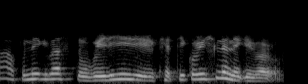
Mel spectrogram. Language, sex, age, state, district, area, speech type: Assamese, female, 30-45, Assam, Jorhat, urban, conversation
